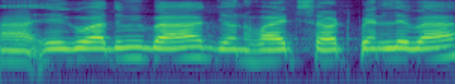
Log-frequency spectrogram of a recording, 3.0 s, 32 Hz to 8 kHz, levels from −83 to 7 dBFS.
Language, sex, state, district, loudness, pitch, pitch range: Bhojpuri, male, Bihar, Muzaffarpur, -16 LUFS, 170 Hz, 160-170 Hz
